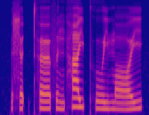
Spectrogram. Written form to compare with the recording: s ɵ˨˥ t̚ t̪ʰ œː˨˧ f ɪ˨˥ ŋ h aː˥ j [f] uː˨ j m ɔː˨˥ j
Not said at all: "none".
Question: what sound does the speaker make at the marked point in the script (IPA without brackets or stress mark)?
pʰ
